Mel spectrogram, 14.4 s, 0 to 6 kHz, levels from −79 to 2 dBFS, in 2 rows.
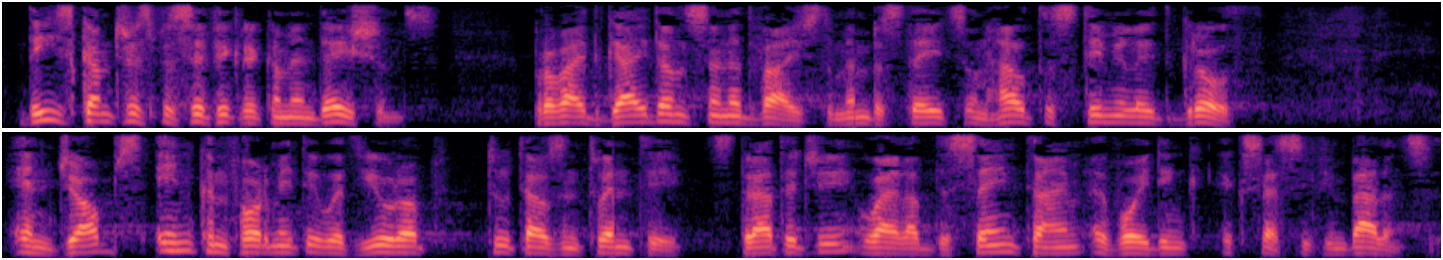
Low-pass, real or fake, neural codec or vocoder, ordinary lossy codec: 5.4 kHz; real; none; none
